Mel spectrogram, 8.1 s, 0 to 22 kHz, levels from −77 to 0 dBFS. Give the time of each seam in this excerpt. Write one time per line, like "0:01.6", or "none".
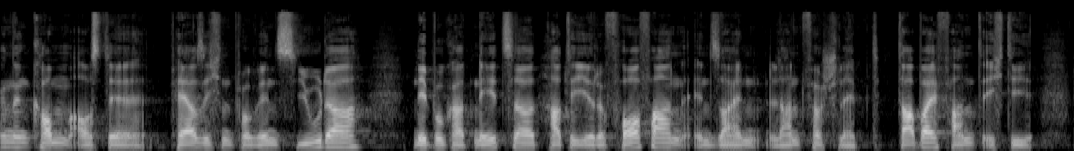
0:04.0
0:06.7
